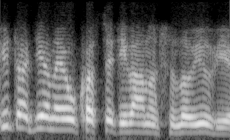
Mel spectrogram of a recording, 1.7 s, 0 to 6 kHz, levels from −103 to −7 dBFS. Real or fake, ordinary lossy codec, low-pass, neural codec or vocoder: fake; Opus, 32 kbps; 5.4 kHz; codec, 24 kHz, 0.5 kbps, DualCodec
